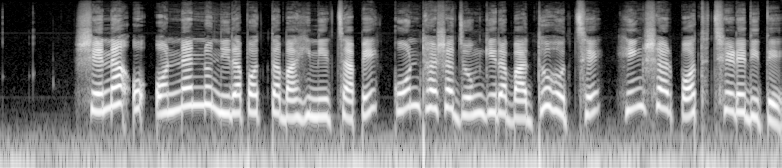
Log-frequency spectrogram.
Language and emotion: Bengali, neutral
